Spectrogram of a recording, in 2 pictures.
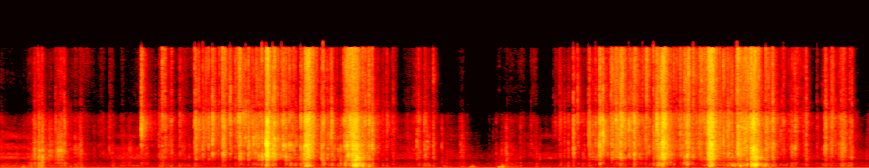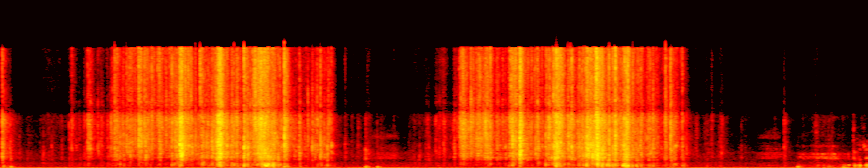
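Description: Bowman Platinum trading-card pack wrappers crinkling and tearing as the packs are ripped open one after another, in four bursts of a few seconds each with quiet gaps between.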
